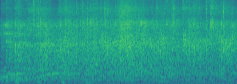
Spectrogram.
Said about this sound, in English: So yeah, sure, round of applause actually.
